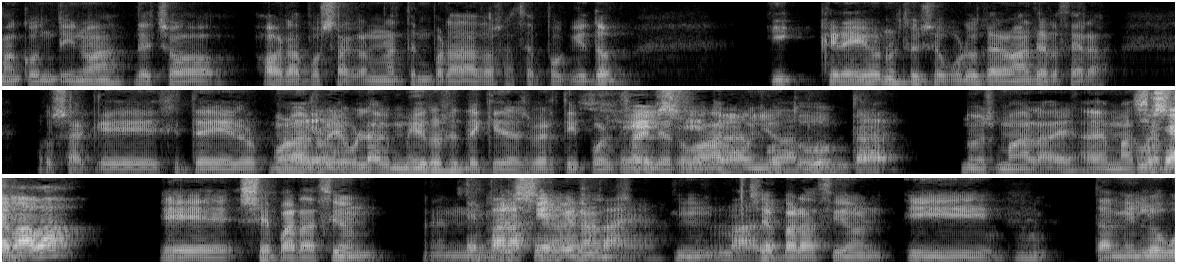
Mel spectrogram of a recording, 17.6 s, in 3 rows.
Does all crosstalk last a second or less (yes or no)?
no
